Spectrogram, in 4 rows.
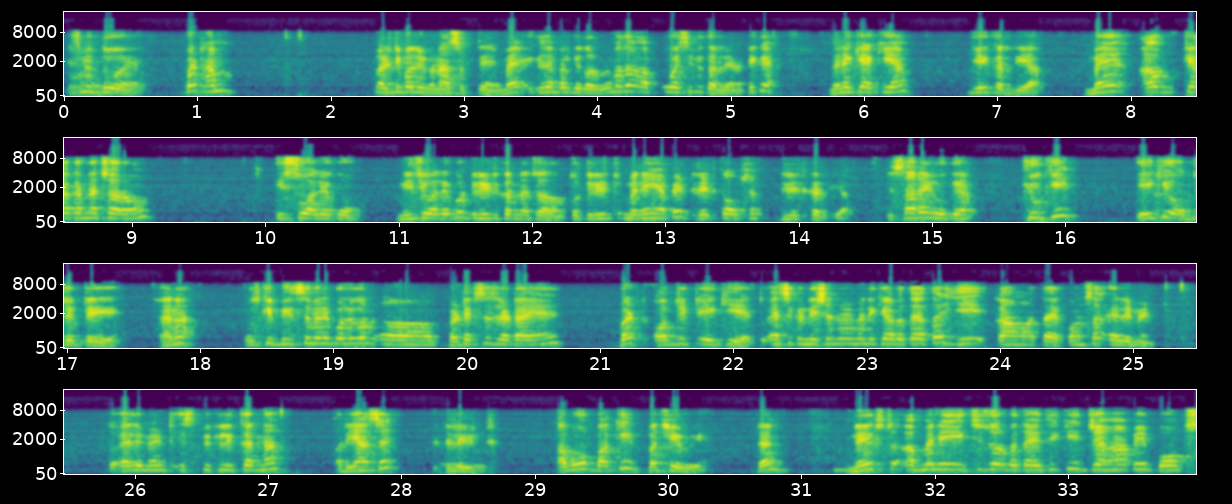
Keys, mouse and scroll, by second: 5.6 alt+w, 6.1 alt+w, 14.2 Delete, 16.1 ctrl+z, 28.8 Delete.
